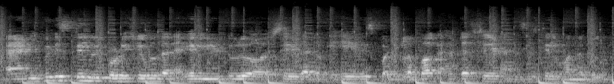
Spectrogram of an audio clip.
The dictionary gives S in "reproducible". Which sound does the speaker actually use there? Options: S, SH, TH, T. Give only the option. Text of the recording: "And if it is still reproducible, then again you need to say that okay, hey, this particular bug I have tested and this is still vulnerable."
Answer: SH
